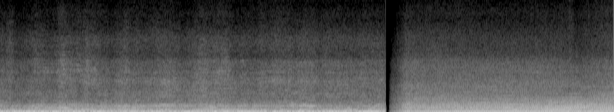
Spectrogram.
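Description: A steady low hum with wavering engine tones over it, then an abrupt cut about six seconds in to a side-by-side utility vehicle's engine running with a steady deep drone, heard from the driver's seat.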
